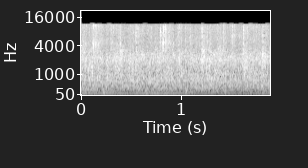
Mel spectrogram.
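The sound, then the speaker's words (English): An audience claps hands in dense, continuous applause that stays at a steady, fairly loud level throughout, with no single claps standing out. “Keep clapping your hands.”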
